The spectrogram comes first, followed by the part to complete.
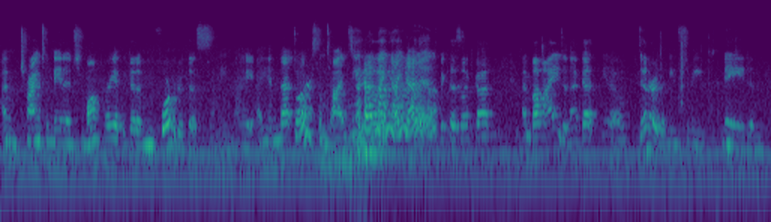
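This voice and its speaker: A woman's voice: lowish voice, lively intonation, fairly quick, a loud crowd. A middle-aged woman talking candidly and with empathy in a casual group discussion. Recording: noisy room, distant mic, hum.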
